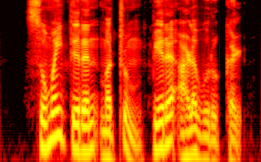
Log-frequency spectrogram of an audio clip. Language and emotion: Tamil, neutral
